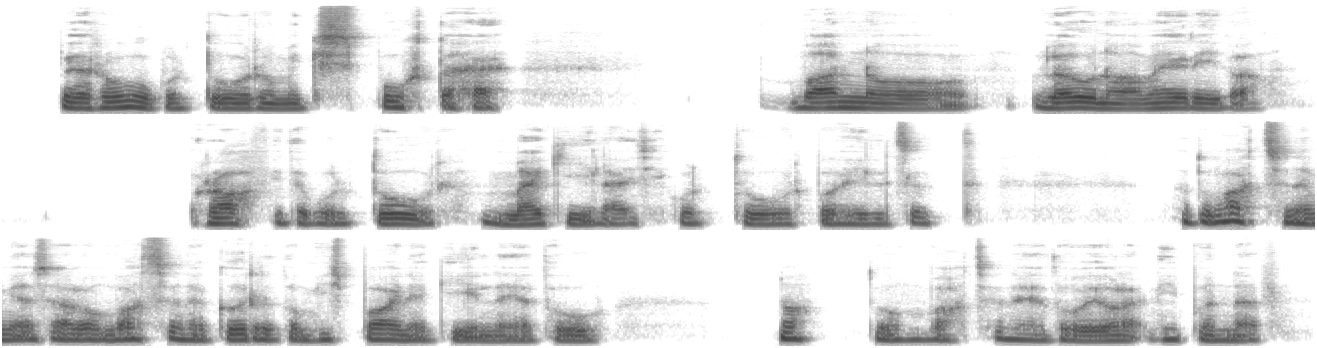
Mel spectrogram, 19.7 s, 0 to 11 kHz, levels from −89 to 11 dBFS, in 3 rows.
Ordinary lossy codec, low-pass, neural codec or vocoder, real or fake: MP3, 64 kbps; 9.9 kHz; none; real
